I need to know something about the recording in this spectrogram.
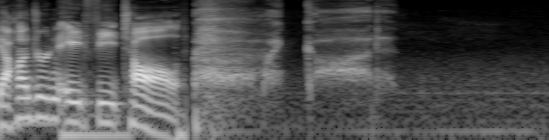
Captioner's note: whispering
